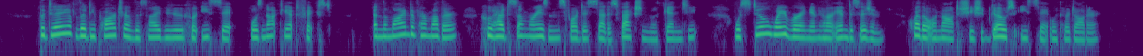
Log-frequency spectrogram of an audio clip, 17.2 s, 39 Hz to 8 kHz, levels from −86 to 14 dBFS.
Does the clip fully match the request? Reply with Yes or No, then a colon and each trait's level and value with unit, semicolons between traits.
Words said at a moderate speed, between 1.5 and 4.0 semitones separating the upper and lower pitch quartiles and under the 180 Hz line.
No: average, 155 wpm; average, 3.4 semitones; high, 230 Hz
